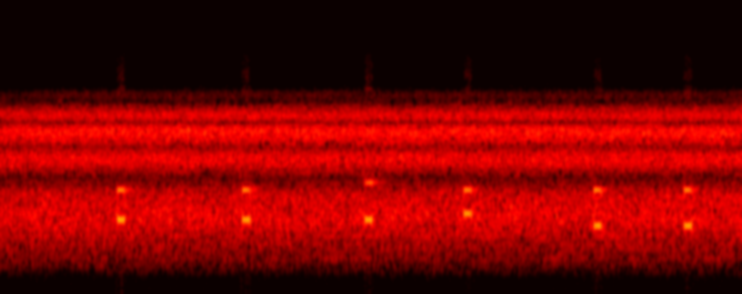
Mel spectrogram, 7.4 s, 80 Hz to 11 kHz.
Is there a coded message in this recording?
Yes: DTMF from 1.2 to 6.9 s, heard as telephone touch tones, dialled by hand, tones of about 80 ms, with phone line noise. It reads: 8 8 9 0 5 5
